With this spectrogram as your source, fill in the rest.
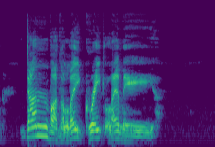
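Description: A middle-aged man speaks loudly and animatedly close to the microphone.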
